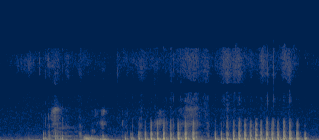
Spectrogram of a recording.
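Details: Guinea pig kept as a pet making short bouts of purring, quick low pulsed rumbles that start and stop several times, the final burst the longest and steadiest.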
